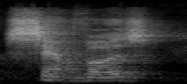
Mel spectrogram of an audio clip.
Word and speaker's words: Servoz: Comme toute règle parfaite, il y a quelques exceptions. Aix-les-Bains, Servoz. Voilà.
